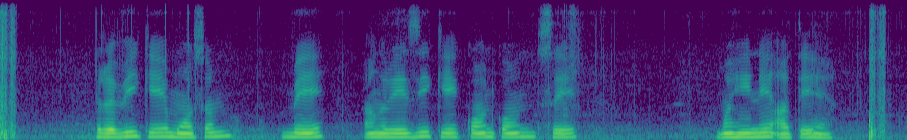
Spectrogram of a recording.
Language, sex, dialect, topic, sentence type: Hindi, female, Marwari Dhudhari, agriculture, question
